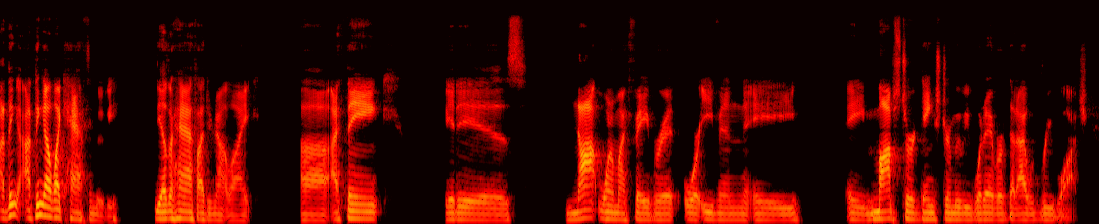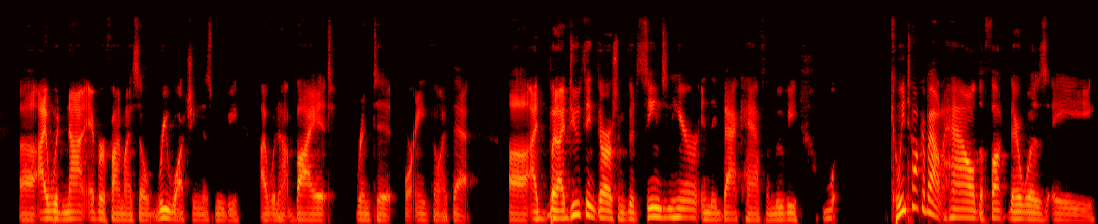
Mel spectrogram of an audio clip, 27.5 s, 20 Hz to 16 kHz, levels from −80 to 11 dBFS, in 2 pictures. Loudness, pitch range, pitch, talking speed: -28 LUFS, 95-115 Hz, 105 Hz, 195 wpm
